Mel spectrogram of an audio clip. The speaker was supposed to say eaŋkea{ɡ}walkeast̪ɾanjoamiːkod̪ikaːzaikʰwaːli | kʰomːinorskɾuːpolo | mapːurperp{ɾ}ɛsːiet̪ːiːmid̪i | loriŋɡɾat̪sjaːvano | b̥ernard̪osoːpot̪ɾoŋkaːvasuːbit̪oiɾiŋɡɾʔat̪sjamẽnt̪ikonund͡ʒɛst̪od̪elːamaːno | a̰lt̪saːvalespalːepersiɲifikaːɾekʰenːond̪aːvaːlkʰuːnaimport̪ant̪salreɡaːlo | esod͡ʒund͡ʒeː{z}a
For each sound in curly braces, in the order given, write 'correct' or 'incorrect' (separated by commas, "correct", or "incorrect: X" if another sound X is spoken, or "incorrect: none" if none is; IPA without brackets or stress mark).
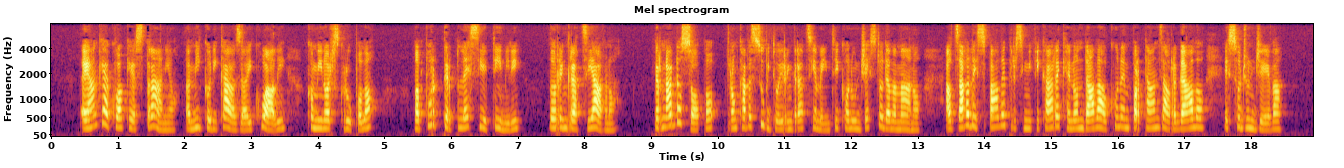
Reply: incorrect: k, incorrect: l, incorrect: v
